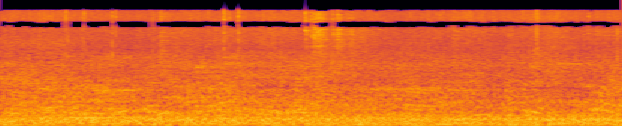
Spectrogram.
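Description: Meat sizzling on a Korean barbecue table grill as a steady hiss, with a few metal clinks from tongs turning the pieces on the wire grate.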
